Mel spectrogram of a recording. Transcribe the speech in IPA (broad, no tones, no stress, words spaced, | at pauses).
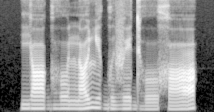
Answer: jɒɡʱo nɒʎeɡʷive dʱo xɒ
